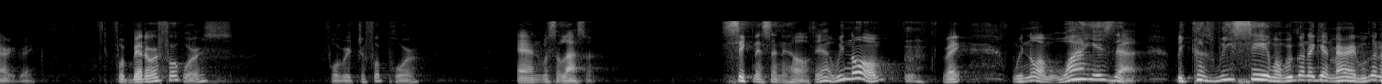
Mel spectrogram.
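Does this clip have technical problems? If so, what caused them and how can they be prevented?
Yes. There is one short stall from a late packet, from 1.26 to 1.30 s, just before "better or". A packet missed its playout time, the jitter buffer ran dry, and the receiver stretched the preceding sound by 20 ms until it arrived, so nothing is lost but playback now runs about 20 ms later. On a waveform the cycles just before that point repeat with a slight level dip; a spectrogram shows frozen, smeared harmonics under the 8 kHz ceiling of the G.722 call path. A slightly deeper or adaptive jitter buffer and a steadier network route would prevent it.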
